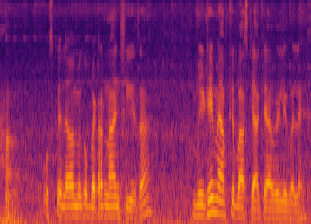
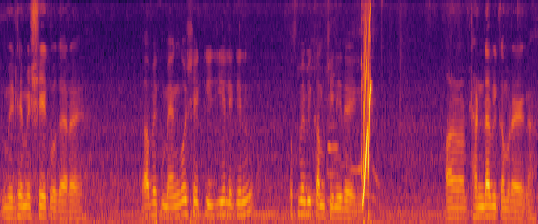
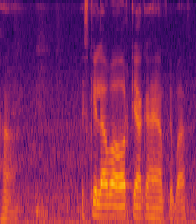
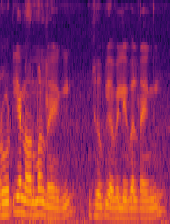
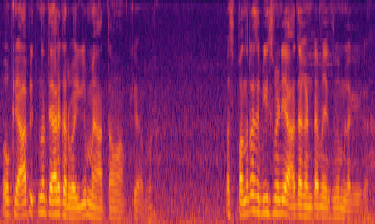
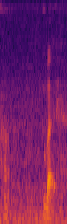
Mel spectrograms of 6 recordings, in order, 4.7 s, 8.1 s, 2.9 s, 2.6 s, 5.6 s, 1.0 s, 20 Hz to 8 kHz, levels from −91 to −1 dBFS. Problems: constant background noise, background conversations at intervals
